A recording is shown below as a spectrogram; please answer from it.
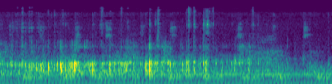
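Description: Faint trickle and splash of just-boiled water poured from an electric kettle into a glass measuring cup, tapering off about three seconds in.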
